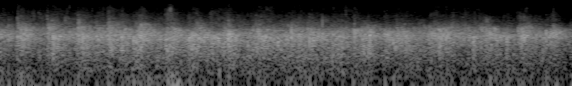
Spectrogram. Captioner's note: applause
